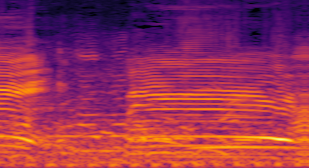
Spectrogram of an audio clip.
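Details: Calves, young bulls, at a cattle market in Comilla, Bangladesh, mooing with drawn-out harmonic calls, one sliding down in pitch, amid crowd noise and a man's voice.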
